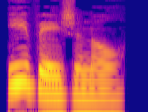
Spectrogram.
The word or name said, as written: evasional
